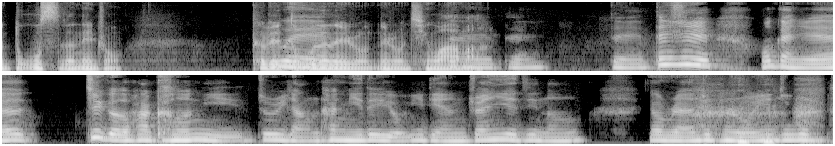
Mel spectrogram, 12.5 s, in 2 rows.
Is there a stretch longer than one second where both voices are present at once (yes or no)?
no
